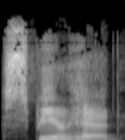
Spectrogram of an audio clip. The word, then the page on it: spearhead: American English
